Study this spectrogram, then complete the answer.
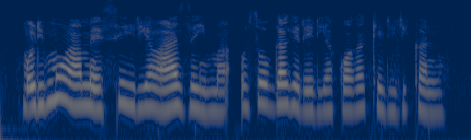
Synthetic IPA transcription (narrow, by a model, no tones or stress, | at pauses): moɾimowamesiɾiawaːzeimaosoːɡaɣeɾeɾiakwaɣakeɾiɾikano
